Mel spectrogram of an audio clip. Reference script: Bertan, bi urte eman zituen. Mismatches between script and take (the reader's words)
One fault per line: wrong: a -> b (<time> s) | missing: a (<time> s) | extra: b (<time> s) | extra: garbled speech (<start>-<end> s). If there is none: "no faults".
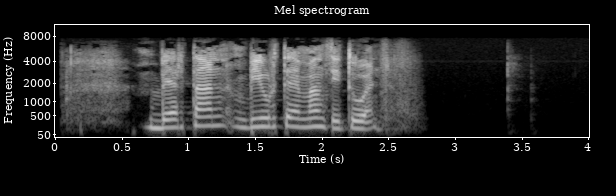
no faults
